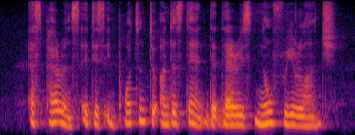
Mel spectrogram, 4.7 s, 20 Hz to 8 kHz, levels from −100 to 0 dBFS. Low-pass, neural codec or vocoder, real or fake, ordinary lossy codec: none; none; real; none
